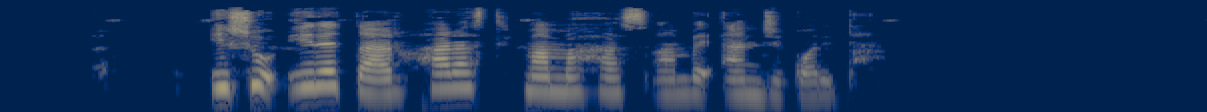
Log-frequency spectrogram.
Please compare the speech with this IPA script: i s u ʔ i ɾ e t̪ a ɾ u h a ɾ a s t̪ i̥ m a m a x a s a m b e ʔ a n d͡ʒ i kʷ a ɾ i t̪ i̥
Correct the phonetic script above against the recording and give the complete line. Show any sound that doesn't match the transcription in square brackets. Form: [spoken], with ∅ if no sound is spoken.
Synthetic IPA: i [ʃ] u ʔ i ɾ e t̪ a ɾ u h a ɾ a s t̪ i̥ m a m a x a s a m b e ʔ a n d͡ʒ i kʷ a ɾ i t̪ [ḁ]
